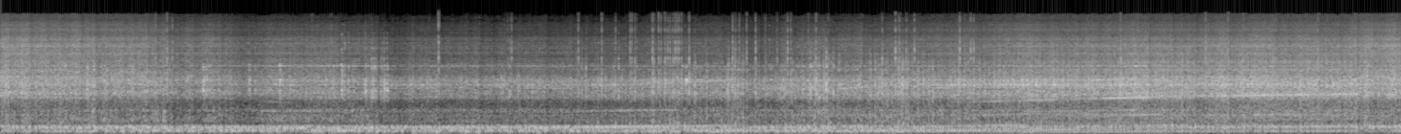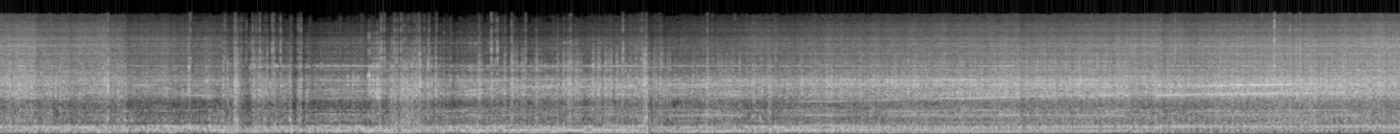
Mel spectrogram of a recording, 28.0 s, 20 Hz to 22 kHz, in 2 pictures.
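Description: The Westfield's 5-litre V8 engine running hard under load at track speed, a deep rumble whose pitch climbs twice as the car accelerates through the gears.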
